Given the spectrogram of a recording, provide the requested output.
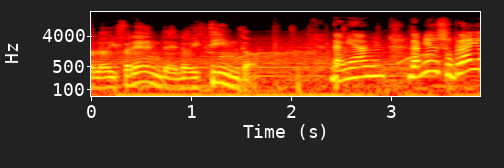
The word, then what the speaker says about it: Supply: Damián, ¿Suplay o Suplé? ¿Cómo se pronuncia tu apellido? Me da lo mismo, pero está bien, Damián Suplay está bien.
